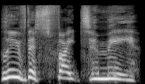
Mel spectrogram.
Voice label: Voice variable chant; hisumena

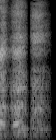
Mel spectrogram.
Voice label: Voice damaged jp; leviachan

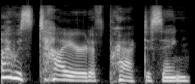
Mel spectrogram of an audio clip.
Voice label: Voice chant; isuka

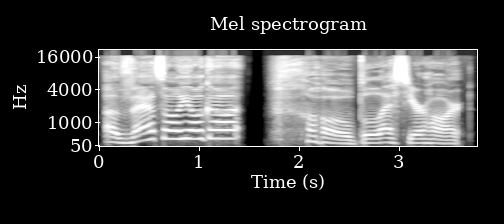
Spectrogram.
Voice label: Voice chant; hoozuki

